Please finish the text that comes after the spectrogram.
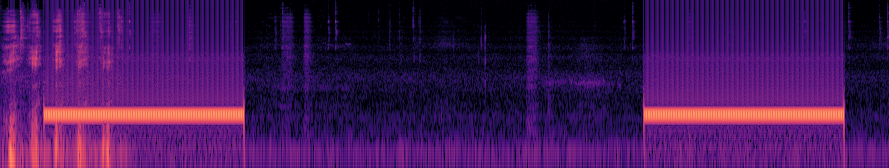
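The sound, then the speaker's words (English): An outgoing phone call to a man on a Friday, ringing on the line while waiting for him to answer: two long, steady ring tones about two seconds each, separated by a quiet pause, with brief voices at the very start. “I don't know if he'll answer.”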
